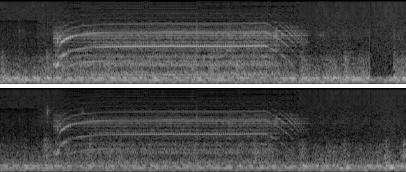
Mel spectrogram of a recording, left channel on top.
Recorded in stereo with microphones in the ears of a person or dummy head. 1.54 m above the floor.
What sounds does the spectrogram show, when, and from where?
0.5 s a blender: 20° left (ahead or behind)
